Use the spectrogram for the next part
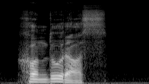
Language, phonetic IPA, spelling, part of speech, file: Polish, [xɔ̃nˈduras], Honduras, proper noun, Pl-Honduras.ogg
